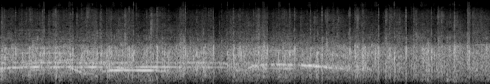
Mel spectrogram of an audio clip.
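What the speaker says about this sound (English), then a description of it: "Let's give her a round of applause." Sustained audience applause at a school performance, a dense steady clapping from a large crowd lasting throughout at an even loud level, with faint tonal feedback whines over it and no talk.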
